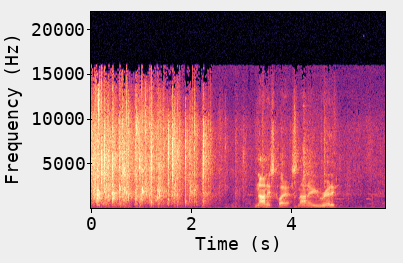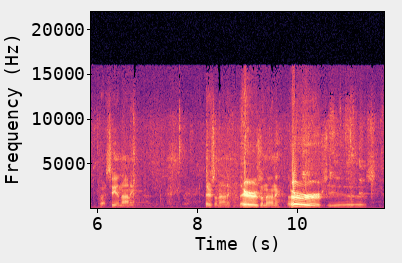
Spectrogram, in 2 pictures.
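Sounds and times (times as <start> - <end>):
audience hand clapping: 0.0 - 2.7
speech: 3.3 - 5.0, 6.0 - 6.9, 8.2 - 11.6.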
